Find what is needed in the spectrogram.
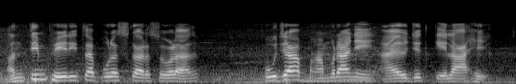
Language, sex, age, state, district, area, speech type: Marathi, male, 18-30, Maharashtra, Ahmednagar, rural, read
